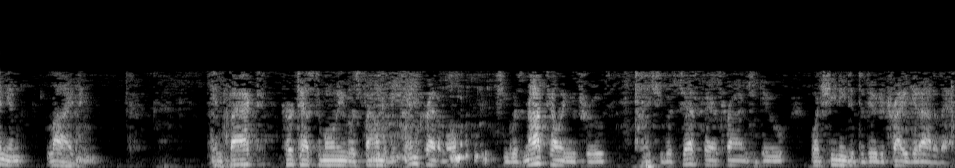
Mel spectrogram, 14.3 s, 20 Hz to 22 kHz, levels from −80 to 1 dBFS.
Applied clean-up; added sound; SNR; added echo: classical method WPE with log-MMSE.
